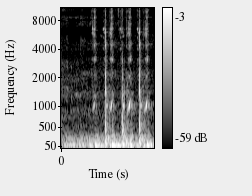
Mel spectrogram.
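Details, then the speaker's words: Fatar weighted-action synth keybed: a key tapped about four times a second, each sharp click with a short squeak; an already-fixed key for comparison is squeak-free, then back to the squeaky key. "I'm sure you can hear that squeaky squeaky squeaky squeaky squeaky now listen to this no squeak back to squeak"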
